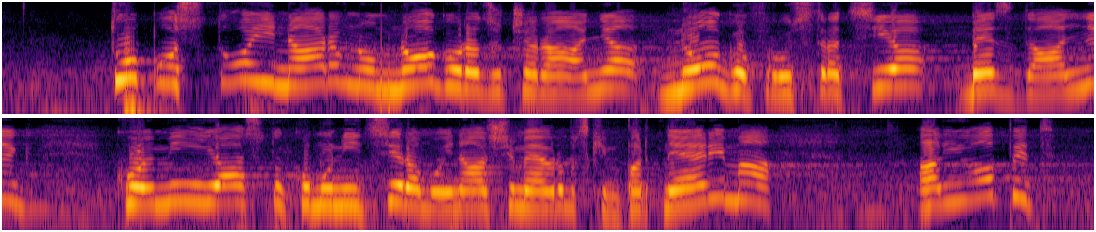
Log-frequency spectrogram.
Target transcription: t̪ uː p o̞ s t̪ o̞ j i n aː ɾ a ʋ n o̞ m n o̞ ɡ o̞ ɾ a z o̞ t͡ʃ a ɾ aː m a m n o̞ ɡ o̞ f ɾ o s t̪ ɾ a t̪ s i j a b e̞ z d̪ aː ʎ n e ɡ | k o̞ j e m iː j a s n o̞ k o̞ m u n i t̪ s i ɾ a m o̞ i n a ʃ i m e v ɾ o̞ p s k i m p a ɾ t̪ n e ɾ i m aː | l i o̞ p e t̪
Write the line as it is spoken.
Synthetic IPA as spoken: t̪ uː p o̞ s t̪ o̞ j i n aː ɾ a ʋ n o̞ m n o̞ ɡ o̞ ɾ a z o̞ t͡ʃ a ɾ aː ɲ a m n o̞ ɡ o̞ f ɾ u s t̪ ɾ a t̪ s i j a b e̞ z d̪ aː ʎ ɲ e ɡ | k o̞ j e m iː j a s n o̞ k o̞ m u n i t̪ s i ɾ a m o̞ i n a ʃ i m e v ɾ o̞ p s k i m p a ɾ t̪ n e ɾ i m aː | l i o̞ p e t̪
